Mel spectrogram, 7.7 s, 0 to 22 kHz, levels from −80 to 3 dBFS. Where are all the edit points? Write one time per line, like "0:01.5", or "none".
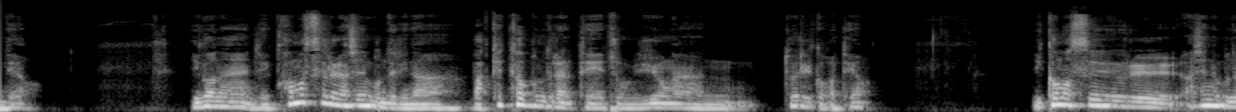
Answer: none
